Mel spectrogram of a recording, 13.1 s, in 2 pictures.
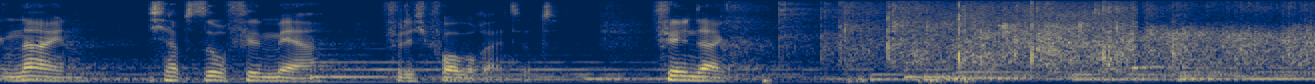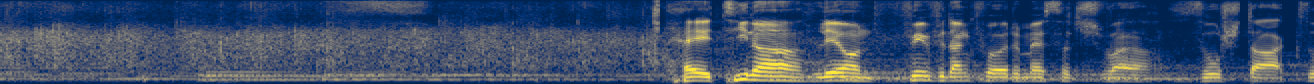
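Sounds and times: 
speech: 0.1s - 4.9s, 10.0s - 13.1s
audience applause: 3.9s - 11.1s.

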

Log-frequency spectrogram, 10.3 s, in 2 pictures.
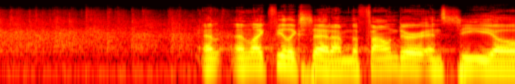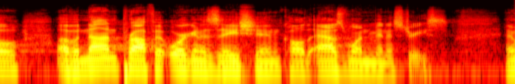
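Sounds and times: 
audience round of applause: 0.0s - 2.5s
speech: 2.0s - 10.2s.

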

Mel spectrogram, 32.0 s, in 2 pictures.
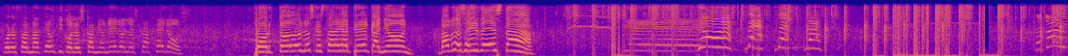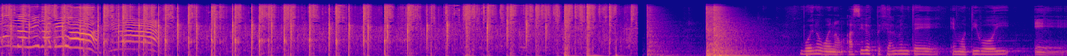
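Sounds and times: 
speech: 0.0s - 2.9s, 3.9s - 8.1s, 28.2s - 32.0s
neighbours applauding from their balconies: 0.0s - 25.6s
whistles and cheering voices: 8.4s - 12.5s, 13.2s - 18.4s.

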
